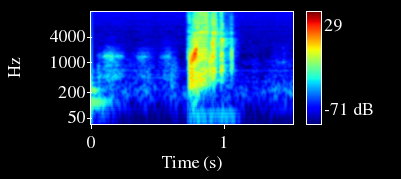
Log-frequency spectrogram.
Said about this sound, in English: Oh, excuse me, I did a fart as well.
